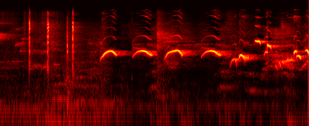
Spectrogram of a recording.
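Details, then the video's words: White-rumped shama singing to rouse a young bird: a few dry clicks, then four clear arched whistles repeated about every half second, ending in a quick tumbling, varied phrase. "kích lửa dìu lửa cho chòe lửa bổi. kích chòe lửa căng lửa"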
